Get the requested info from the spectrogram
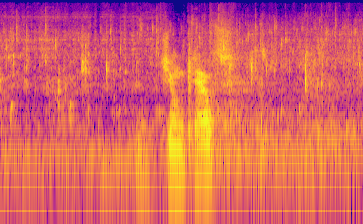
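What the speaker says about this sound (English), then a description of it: "I'm gonna just try running some hot water through it to see if it makes any difference." Hot water running from a kitchen tap through a grimy computer water-cooling part, a splashing, gurgling stream with a person talking briefly over it.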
